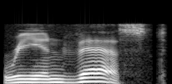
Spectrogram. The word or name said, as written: reinvest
